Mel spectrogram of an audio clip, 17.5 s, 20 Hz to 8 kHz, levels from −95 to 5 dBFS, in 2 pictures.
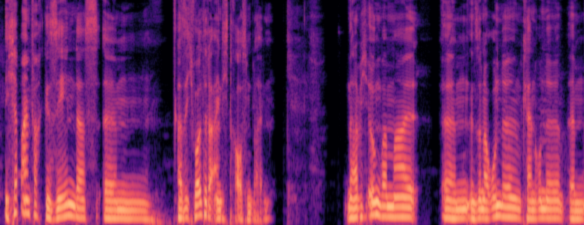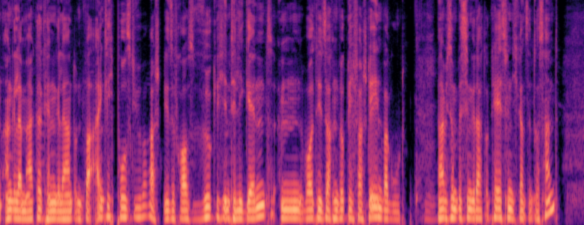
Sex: male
